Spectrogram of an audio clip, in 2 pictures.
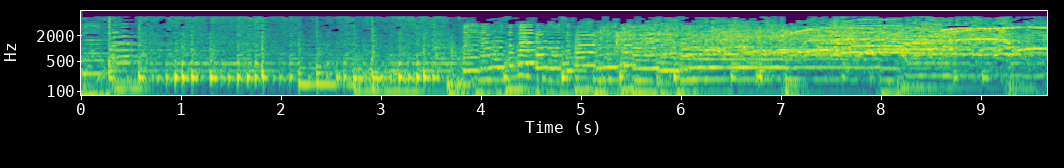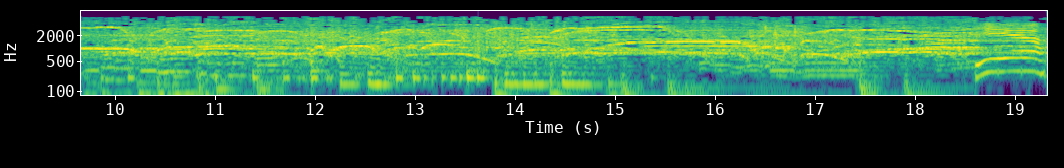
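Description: crowd cheering and applause

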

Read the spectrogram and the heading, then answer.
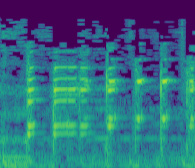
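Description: harmonica being played

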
